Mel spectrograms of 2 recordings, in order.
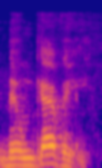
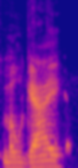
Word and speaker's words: Milngavie: Well, when you look at it, Milngavie. Nope. I didn't think it would be. McGavin. Nope. You'll never get it. There's probably no M in it. It's probably Glenarvan. It's Mulgai. Die fucking Mulgai.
